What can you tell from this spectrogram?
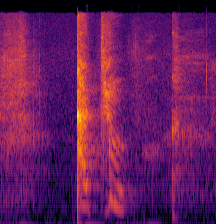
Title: The Sneeze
